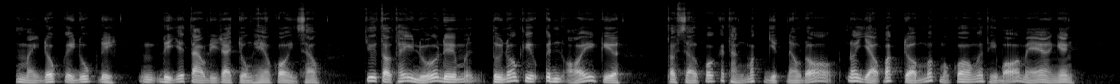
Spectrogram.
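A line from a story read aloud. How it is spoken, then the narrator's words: Frail old man, quiet. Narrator (Vietnamese): Ông đưa đôi tay gầy guộc run run kéo vai thằng Huy lại, nói nhỏ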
